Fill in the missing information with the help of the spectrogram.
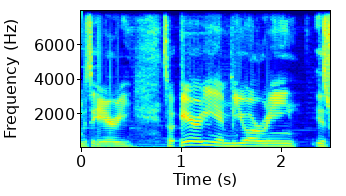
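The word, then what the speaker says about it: Miorine: instead of a rival, Miorin, or however, I think it's Miorin. I think that's the correct pronunciation.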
